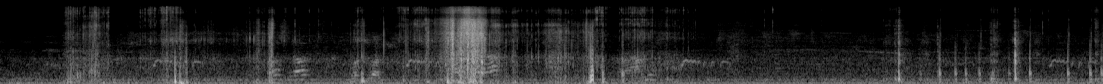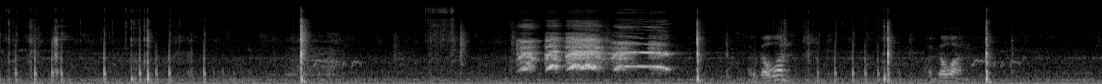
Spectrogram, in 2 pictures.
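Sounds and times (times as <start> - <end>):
rooster crowing: 6.8 - 9.8, 16.1 - 18.0.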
